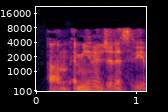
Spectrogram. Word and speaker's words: immunogenicity: So immunogenicity basically is sort of the... – Wait, slow down. Teach me how to say it. – Immunogenicity.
